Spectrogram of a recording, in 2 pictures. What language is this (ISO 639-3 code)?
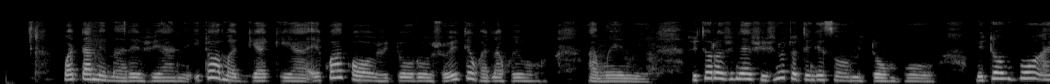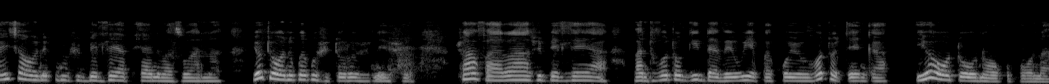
ndc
